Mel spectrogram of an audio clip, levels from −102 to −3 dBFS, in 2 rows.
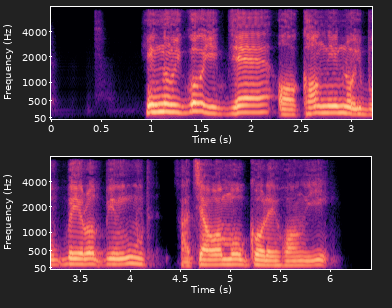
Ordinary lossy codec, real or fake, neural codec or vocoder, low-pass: none; fake; codec, 16 kHz in and 24 kHz out, 0.4 kbps, LongCat-Audio-Codec, fine tuned four codebook decoder; 7.2 kHz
